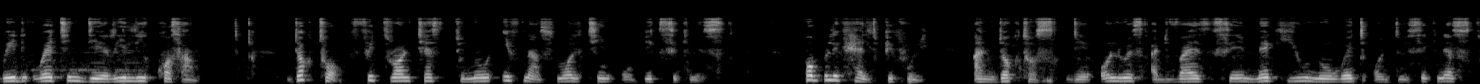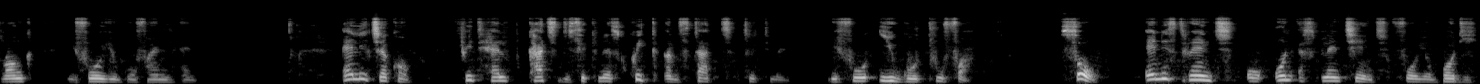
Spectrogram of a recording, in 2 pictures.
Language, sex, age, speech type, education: Nigerian Pidgin, male, 15-29, spontaneous, tertiary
